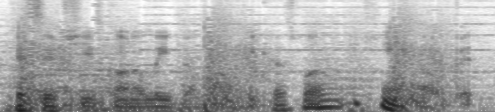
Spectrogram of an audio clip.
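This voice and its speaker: Deep gravelly-voiced man joking through gameplay. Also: very animated, racing. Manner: sarcastic, teasing about the game. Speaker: let's play host. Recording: commentary over game music.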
